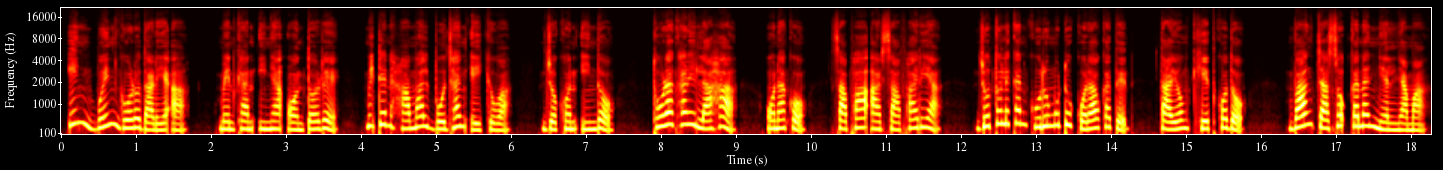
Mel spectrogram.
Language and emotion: Santali, sad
